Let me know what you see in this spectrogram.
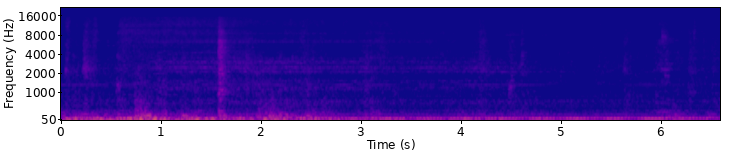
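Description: Electric train moving slowly, heard from inside the car: a steady low hum with a few light clicks and knocks.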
